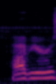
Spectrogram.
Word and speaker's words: Javier: Javier, because it's pronounced an H, not a J. Javier said to read the spell backwards.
